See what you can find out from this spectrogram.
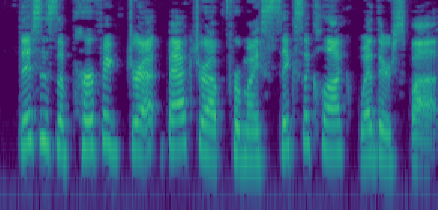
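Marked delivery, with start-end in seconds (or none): none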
